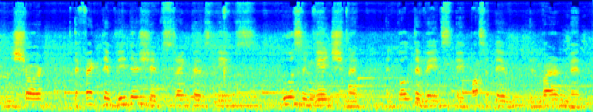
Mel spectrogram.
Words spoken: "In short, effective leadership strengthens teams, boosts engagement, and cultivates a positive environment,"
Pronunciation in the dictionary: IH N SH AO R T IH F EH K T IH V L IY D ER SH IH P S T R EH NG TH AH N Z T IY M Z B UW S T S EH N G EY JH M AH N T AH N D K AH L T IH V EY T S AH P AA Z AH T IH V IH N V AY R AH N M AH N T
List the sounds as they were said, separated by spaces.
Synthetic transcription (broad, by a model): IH N SH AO R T IH F EH K T IH V L IY D ER SH IH P S T R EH NG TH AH N S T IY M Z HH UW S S EH N G EY JH M AH N T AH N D K AH L T IH V EY T S AH P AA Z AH T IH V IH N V AY R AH N M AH N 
